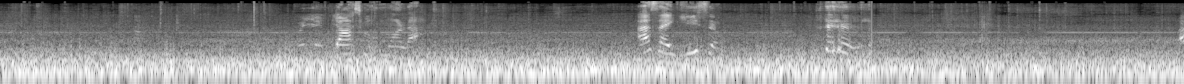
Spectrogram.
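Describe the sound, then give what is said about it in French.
An airplane taking off, heard as a steady, loud low roar that continues throughout, with voices speaking briefly over it. “On va décoller hein C'est bientôt là.”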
